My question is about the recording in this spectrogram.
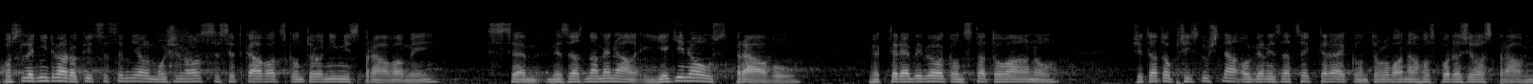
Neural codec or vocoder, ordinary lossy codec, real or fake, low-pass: codec, 16 kHz, 16 kbps, FreqCodec, smaller model; MP3, 64 kbps; fake; 7.2 kHz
